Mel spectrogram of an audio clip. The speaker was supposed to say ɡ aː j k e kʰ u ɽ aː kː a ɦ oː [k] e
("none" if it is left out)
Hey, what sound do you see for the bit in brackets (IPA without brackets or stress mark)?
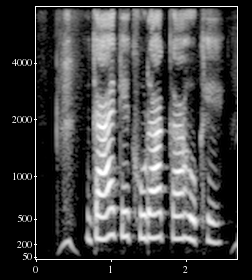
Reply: kʰ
